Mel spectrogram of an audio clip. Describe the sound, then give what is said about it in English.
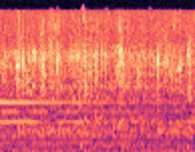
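Water is poured in with detergent, making a faint, steady, even splashing hiss without breaks and without any voices. “and some water. Put a little water in there.”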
